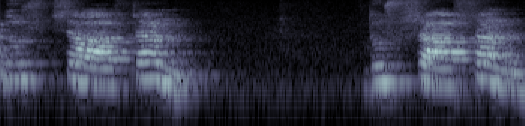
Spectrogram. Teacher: निश्चिंत हो गया दुशासन हो गया दोनों में विसर्ग का आधा तालव्य सा बन रहा है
